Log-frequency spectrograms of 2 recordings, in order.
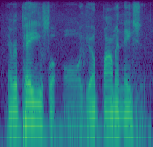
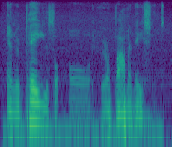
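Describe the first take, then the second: The two takes are said the same way.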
